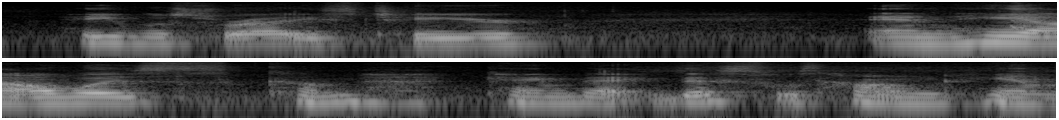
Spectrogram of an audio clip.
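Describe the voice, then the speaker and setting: A woman with an Alabama accent speaks at a moderate pace and medium pitch with fairly even intonation and big swings in loudness, over noticeable background noise. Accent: Southern US, Alabama. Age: 70s. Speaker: local resident. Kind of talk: interview.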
